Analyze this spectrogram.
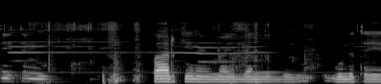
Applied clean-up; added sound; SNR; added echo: classical method log-MMSE.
